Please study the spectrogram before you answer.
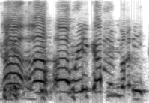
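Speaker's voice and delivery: high, pleading voice to a shrinking body part; high mock-desperate calling out. Friend mocking Andrew chasing his own body part, high mock pleading. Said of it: "You'd be like".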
